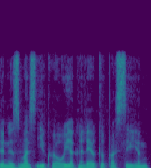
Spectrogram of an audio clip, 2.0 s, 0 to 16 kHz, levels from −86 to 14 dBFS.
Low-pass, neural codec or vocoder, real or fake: 10.8 kHz; codec, 24 kHz, 1.5 kbps, HILCodec; fake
